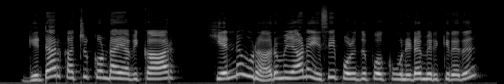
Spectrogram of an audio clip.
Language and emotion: Tamil, happy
